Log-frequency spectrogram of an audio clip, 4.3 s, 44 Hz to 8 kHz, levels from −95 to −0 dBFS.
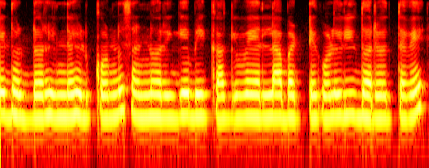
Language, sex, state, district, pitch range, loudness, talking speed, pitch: Kannada, female, Karnataka, Bidar, 210-225 Hz, -14 LUFS, 95 wpm, 215 Hz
